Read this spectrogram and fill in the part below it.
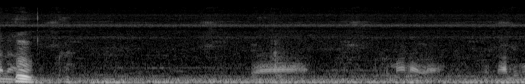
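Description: A young man shouts in short, high calls close by.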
